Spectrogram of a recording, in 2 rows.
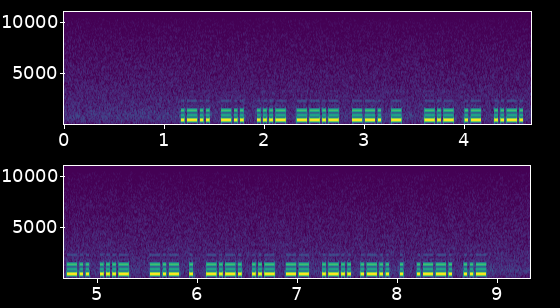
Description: Morse code (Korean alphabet), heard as a keyed tone, hand-sent with a paddle, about 39 wpm, 460 Hz. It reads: 그래서 오늘 아침까지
